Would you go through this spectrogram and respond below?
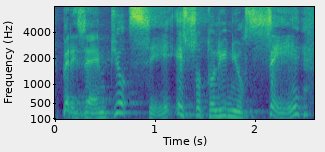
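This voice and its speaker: A weary old scholar. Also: male voice, expressive, a little mellow. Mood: wary. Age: older. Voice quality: measured, turns shrill in alarm. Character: weary old male scholar, bitter and frightened. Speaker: actor in a radio play. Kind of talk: radio drama acting.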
